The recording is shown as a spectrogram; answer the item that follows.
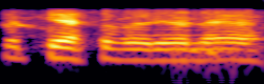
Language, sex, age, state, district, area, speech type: Malayalam, female, 30-45, Kerala, Idukki, rural, conversation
